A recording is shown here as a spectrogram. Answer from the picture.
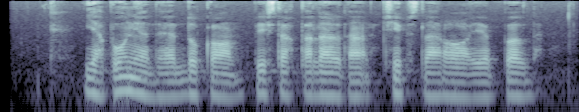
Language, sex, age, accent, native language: Uzbek, male, 25-34, Toshkent shahri, Uzbek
